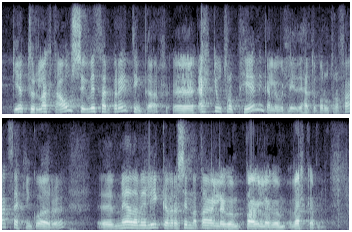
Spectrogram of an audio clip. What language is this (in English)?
Icelandic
